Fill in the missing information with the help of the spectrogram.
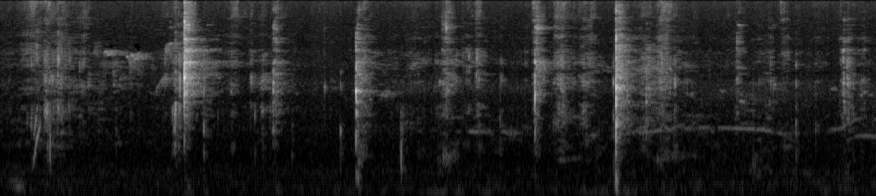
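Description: Irregular crunching clicks of footsteps on dry, clod-strewn soil and fallen leaves, about eight sharp steps. A faint whistle that rises and then falls comes in near the end.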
